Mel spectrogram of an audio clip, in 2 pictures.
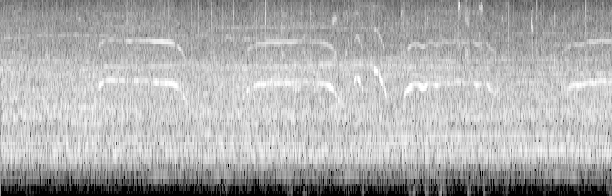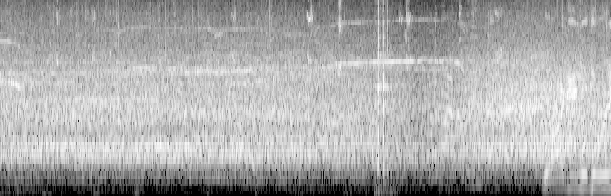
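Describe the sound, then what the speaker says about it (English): A college basketball crowd at a Creighton Bluejays vs Northwestern Wildcats game roars in a steady, loud wash of arena noise, with sneaker squeaks, ball bounces and commentators talking over it. "And now the crowd has come alive."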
